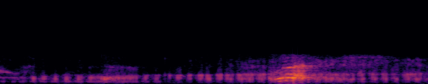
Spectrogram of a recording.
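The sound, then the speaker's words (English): A dog growls in a low, continuous grumble that swells louder about midway and then settles again, heard alone without talk. “Someone has a vicious dog, I can tell. Hear it?”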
